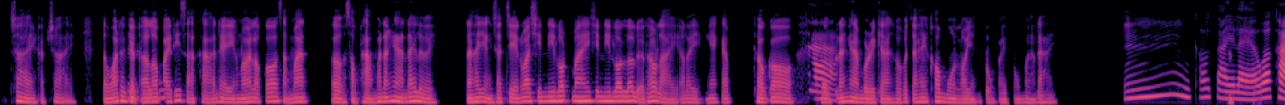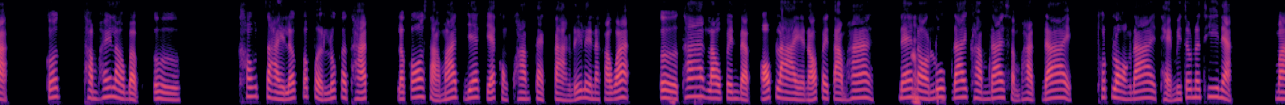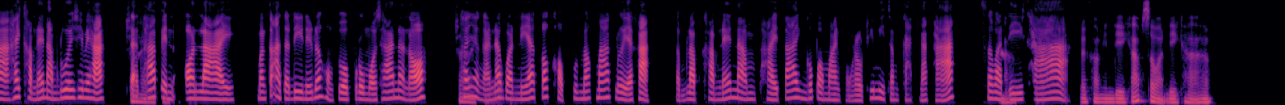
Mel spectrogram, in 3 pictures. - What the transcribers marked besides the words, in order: none
- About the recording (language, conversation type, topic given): Thai, advice, จะช้อปของจำเป็นและเสื้อผ้าให้คุ้มค่าภายใต้งบประมาณจำกัดได้อย่างไร?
